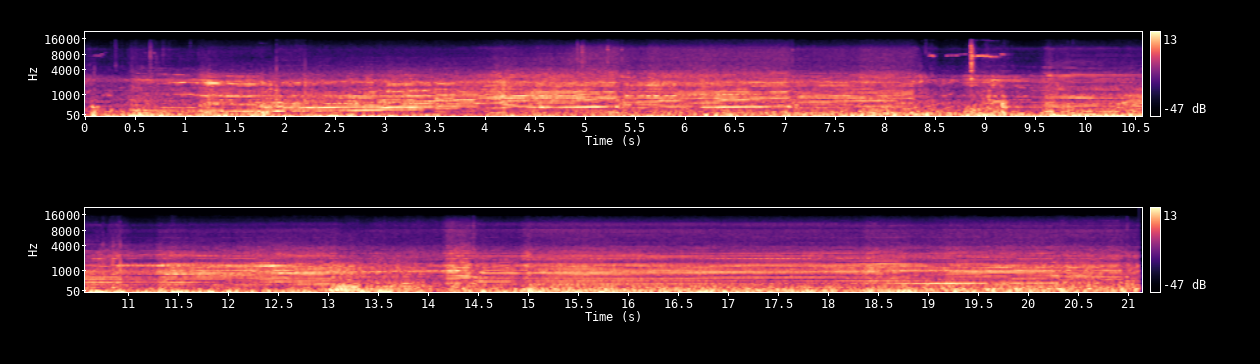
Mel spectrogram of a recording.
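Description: A race car engine roars loudly from inside the cabin, revving up through the gears.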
